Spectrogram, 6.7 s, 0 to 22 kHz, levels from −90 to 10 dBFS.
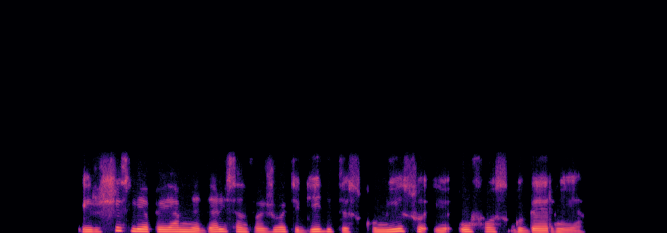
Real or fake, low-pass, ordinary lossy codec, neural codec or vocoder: fake; 7.2 kHz; Opus, 24 kbps; codec, 16 kHz, 8 kbps, FunCodec, trained on Chinese and English, 25 frames a second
